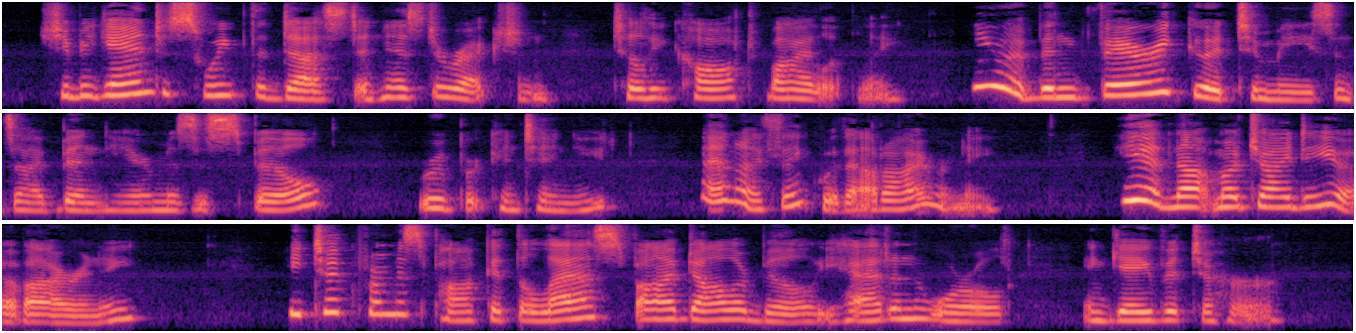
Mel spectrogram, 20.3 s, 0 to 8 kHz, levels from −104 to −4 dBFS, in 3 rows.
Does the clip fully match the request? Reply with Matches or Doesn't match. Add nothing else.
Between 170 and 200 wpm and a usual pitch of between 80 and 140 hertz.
Doesn't match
